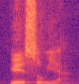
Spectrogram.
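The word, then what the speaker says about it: 约书亚: 因为耶稣这一个字是希腊文，它的亚兰文的发音就是约书亚所以他们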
